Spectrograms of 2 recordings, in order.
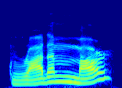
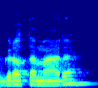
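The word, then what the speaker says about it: Grottammare: supposed to pronounce this gratimar where is that hometown it says fly products home grottomar okay yes i was pronouncing it very english no so for everyone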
